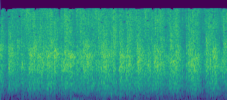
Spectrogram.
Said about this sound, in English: Y'all need to give yourselves a round of applause right now. Thank you.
